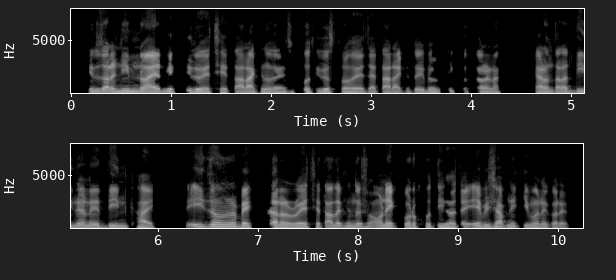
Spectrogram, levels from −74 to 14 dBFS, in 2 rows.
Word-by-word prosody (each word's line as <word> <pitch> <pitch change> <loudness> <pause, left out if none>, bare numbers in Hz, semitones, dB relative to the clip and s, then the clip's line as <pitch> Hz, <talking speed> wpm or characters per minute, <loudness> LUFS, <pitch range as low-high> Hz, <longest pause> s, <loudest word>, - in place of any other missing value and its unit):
কিন্তু 150 0 -3
যারা 150 0 +6
নিম্ন 150 +2 +2
আয়ের 155 -1 +7
ব্যক্তি 140 +1 -1
রয়েছে 125 -2 +1
তারা 120 +3 +3
কিন্তু 140 +1 -2
দেখা 130 - -1
যাচ্ছে 130 -1 -9
ক্ষতিগ্রস্ত 135 0 -2
হয়ে 120 -1 +2
যায়। 115 -2 -3
তারা 120 0 +1
কিন্তু 135 0 -9
এভাবে 125 -1 -3
ঠিক 150 - -13
করতে - - -22
পারে 125 -1 0
না। - - -5 0.4
কারণ 130 0 +2
তারা 135 0 +1
দিন 145 0 -1
আনে 140 0 +1
দিন 150 -1 +1
খায়। 135 -1 +1 0.4
এই 190 - +3
ধরনের 185 -1 +3
ব্যক্তি 160 -1 +3
যারা 145 -2 +5
রয়েছে 125 +4 +1
তাদের 145 +3 +2
কিন্তু 160 -1 -2
আসলে 160 -2 -7
অনেক 155 +3 +6
বড় 145 -1 0
ক্ষতি 135 -1 -5
হয়ে 120 -3 0
যায়। 110 - -2
এ - - +4
বিষয়ে 175 0 +2
আপনি 165 0 -3
কি 155 - -5
মনে 110 -2 -3
করেন? 100 -3 -5
140 Hz, 265 wpm, -23 LUFS, 125-155 Hz, 0.4 s, আয়ের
